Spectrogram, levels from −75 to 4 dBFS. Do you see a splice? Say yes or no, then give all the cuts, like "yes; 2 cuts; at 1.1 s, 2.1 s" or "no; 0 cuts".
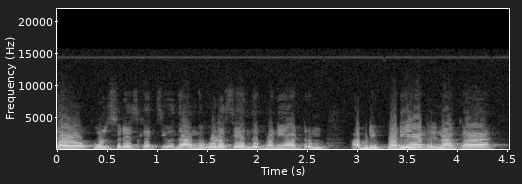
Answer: no; 0 cuts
